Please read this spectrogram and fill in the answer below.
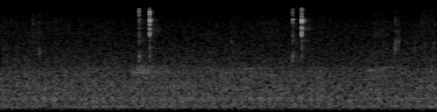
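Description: Near silence with two faint single clicks, about a second and a half in and again at three seconds: computer mouse clicks while working through a form.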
